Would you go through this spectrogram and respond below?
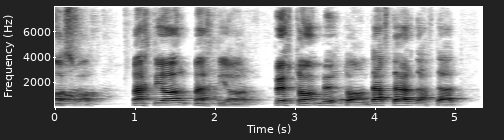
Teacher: söz ortasına yanaşı gələn müxtəlif cinsi kar samitlərinin ikincisi əsasən cingil tələffüz olunur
